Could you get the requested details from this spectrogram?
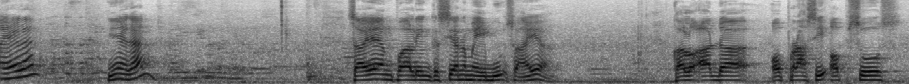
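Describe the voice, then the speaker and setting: An older man, preaching a humorous sermon, joking and acting out dialogue at a mosque gathering. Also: high voice. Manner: joking, lively, acts out dialogue.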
